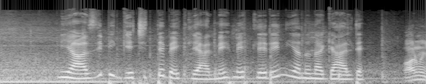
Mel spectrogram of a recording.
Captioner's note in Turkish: Ayak sesi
